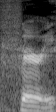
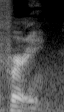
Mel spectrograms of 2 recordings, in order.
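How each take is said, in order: First: The word is said in a general American accent. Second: The word is said in a New Jersey accent. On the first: "so it's not a ferry" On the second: "It's a furry that you ride in a boat"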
